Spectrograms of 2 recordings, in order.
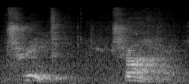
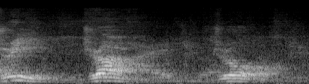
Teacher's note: when it's together with a /t/ or a /d/, English /r/ is fricative.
